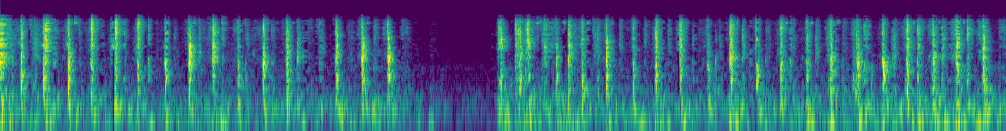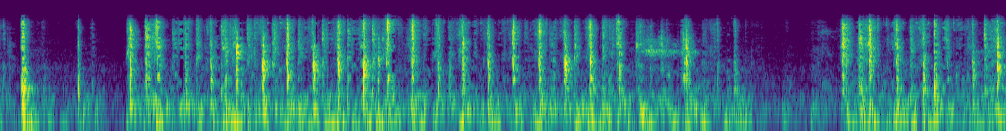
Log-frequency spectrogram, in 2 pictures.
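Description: Oracle cards being shuffled by hand: rapid soft clicks and slaps of card on card, several a second, in runs of a few seconds with three short pauses.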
